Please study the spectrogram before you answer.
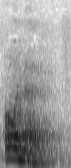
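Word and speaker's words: honour: हिंदी में उसी तरह एओ एन ओ य आर यहां पे एच के बाद में ओ वोल आया है इसी वजह से एच साइलेंट हो गया और एओ एओ u आर का जो प्रोनंसिएशन हम करते हैं वह होता है ओनर ओनर मींस होता है सम्मान एच य एम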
